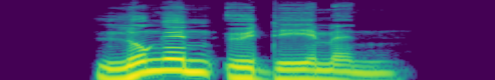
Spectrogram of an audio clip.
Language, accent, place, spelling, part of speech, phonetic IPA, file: German, Germany, Berlin, Lungenödemen, noun, [ˈlʊŋənʔøˌdeːmən], De-Lungenödemen.ogg
- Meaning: dative plural of Lungenödem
